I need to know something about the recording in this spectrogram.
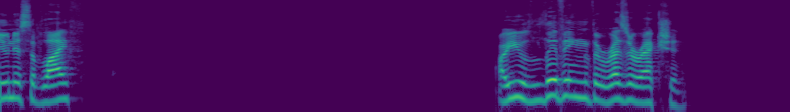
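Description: A man speaks calmly and expressively, close to a microphone.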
